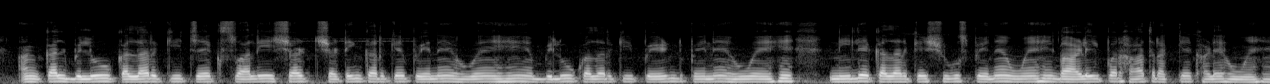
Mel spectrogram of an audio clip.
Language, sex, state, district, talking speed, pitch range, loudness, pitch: Hindi, male, Jharkhand, Jamtara, 165 wpm, 125-135 Hz, -14 LUFS, 130 Hz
